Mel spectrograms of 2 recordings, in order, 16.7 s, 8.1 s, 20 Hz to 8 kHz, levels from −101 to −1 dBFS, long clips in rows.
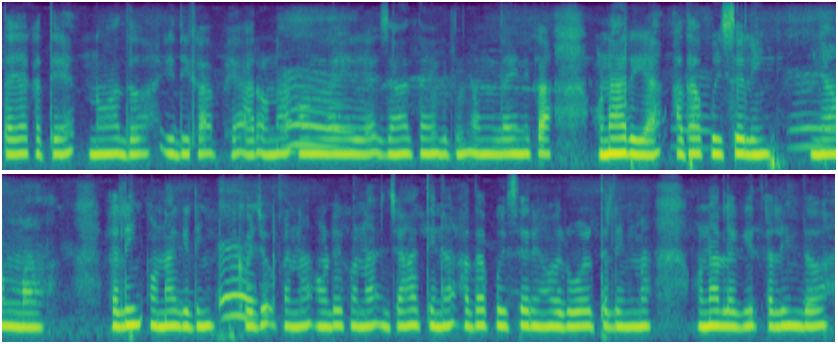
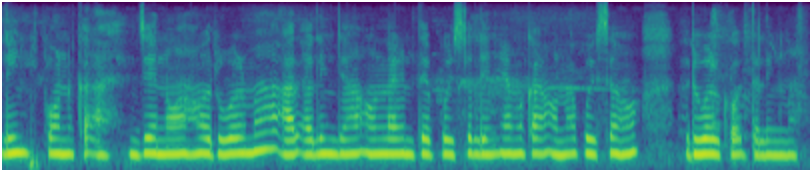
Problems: background conversations at intervals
